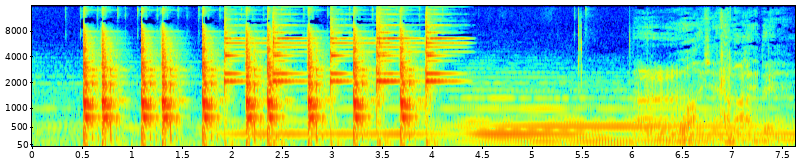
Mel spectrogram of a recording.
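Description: Repair hammer striking gear in Morrowind, nine sharp ringing metallic clangs at a steady rhythm, loud and close, followed by a low hum and a brief chime.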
